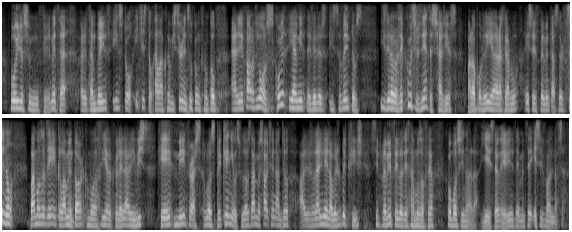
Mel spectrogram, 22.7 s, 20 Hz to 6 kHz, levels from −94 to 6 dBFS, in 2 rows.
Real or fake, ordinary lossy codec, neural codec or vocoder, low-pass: fake; none; codec, 16 kHz in and 24 kHz out, 0.4 kbps, LongCat-Audio-Codec, four codebook decoder; 5.4 kHz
